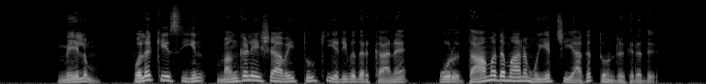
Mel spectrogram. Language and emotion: Tamil, neutral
